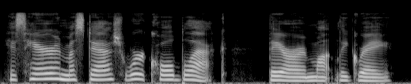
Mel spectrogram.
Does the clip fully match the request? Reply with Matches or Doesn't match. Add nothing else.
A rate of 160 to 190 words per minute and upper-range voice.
Matches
